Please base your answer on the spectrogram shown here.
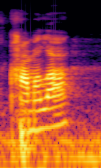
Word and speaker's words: Kamala: apologies her name is Kamala Harris vice president Kamala Harris it's not Kamala it's Kamala and I will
